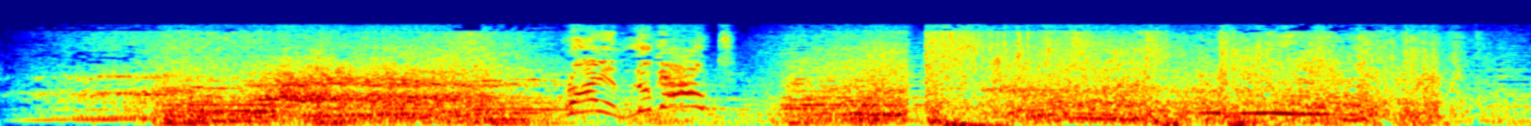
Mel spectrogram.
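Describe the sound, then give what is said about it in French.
A car arrives at high speed where a street hockey game is being set up, its engine roaring, tires screeching in a wavering squeal midway, followed by a sharp thump and continued loud engine and road noise, with voices mixed in. “une voiture arrive à toute berzingue, et là, c'est le drame.”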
